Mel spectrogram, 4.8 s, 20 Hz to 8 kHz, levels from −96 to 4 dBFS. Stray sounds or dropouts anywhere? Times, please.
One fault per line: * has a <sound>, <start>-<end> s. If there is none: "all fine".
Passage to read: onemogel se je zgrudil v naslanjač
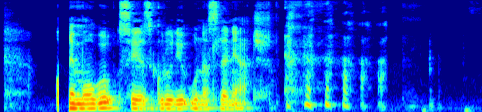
* has a dropout, 0.6-0.7 s
* has a laugh, 2.8-3.9 s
